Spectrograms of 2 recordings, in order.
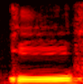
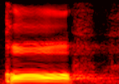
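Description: First: It is said with strongly rounded lips. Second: It is said heavy but without lip rounding. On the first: The speaker calls it wrong. "ہونٹوں کو اتنا گول نہیں کرنا قاف نہیں" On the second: The speaker calls it right. "قاف موٹا بھی کرنا ہے مگر ہونٹ گول نہ ہو"

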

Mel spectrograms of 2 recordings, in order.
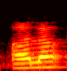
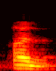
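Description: First: The l is followed by a vowel. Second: The l ends the syllable with no vowel. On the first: The speaker calls it wrong. "الا نہیں پڑھنا" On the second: The speaker calls it right. "اس کو ساکن کیا ہے ال"

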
